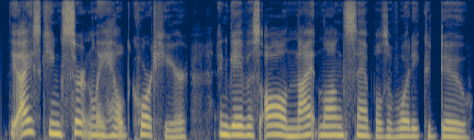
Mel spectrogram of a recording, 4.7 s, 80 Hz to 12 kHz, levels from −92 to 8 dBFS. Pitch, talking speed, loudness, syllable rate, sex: 200 Hz, 240 wpm, -18 LUFS, 5.7 syllables/s, female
